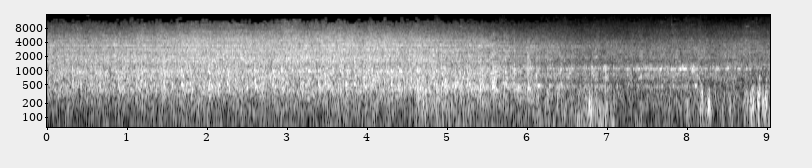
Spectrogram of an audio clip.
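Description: BOXN open freight wagons rolling past, their wheels clattering over the rail joints in a steady clickety-clack. The sound eases a little over the last few seconds as the tail of the train goes by, with a few separate knocks.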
